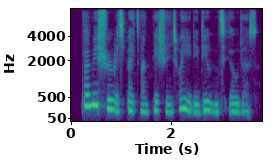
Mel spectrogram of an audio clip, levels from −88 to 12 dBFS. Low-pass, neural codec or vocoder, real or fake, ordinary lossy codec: none; codec, 16 kHz, 0.5 kbps, FunCodec, trained on Chinese and English, 25 frames a second; fake; none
